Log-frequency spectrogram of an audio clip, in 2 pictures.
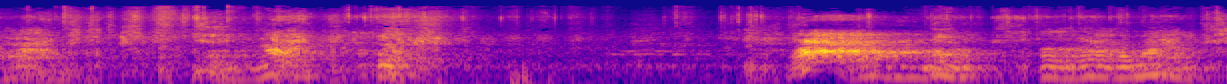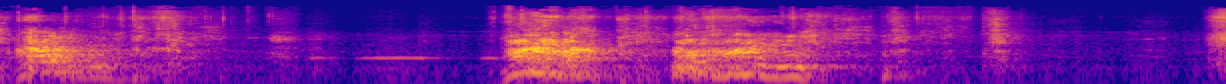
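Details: Australian Shepherd dogs fighting, with bursts of rough, low growling and snarling, some sharp yelping peaks, brief quiet gaps between bouts, and human voices mixed in.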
